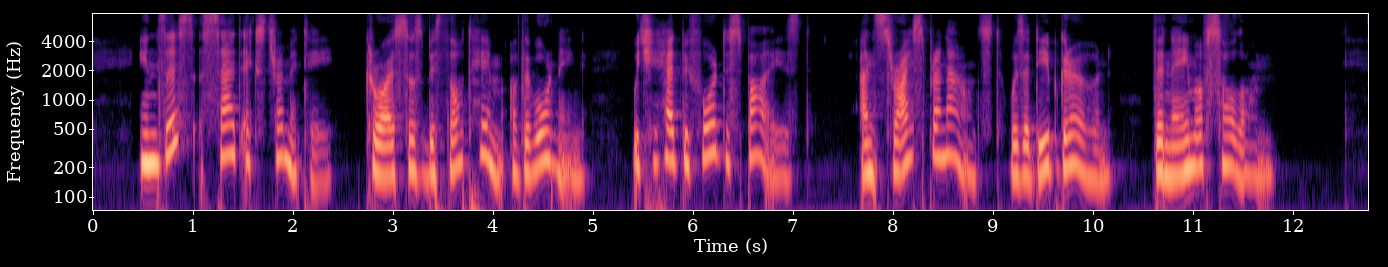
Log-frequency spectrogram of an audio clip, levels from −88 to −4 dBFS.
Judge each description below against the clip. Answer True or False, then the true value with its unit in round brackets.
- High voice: True (195 Hz)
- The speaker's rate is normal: False (120 wpm)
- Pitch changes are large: True (5.7 semitones)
